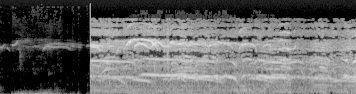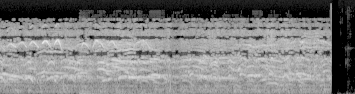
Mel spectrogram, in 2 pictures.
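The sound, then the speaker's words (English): A large crowd of people riding on top of a cargo train heading across the Mexico border for the U.S. cheers and yells, dense overlapping voices shouting and whooping loudly and continuously for about twelve seconds, starting and stopping abruptly after a brief faint rumble. “Cheers and yells could be heard from many of the people who boarded the train in the footage of the occurrence that went viral.”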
